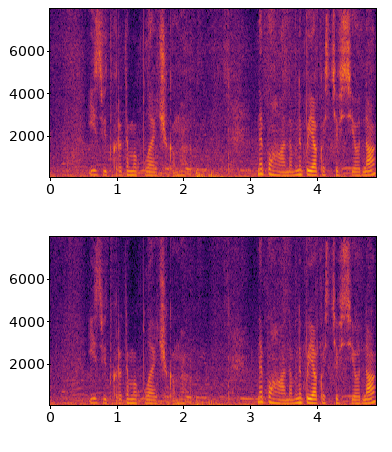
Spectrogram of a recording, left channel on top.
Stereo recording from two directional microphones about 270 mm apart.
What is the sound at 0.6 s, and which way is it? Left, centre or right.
Speech, centre.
